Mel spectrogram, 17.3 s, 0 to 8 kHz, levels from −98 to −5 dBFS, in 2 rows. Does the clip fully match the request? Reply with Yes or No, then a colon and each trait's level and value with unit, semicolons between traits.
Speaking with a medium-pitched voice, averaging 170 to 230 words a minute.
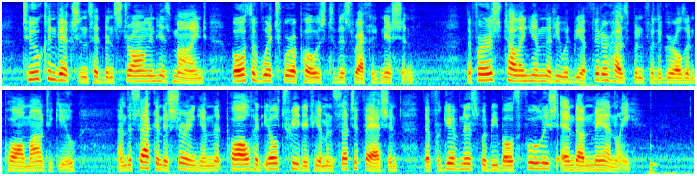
Yes: medium, 165 Hz; average, 195 wpm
